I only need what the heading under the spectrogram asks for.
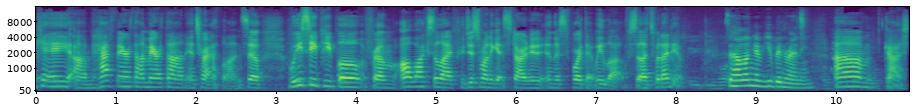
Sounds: Speech

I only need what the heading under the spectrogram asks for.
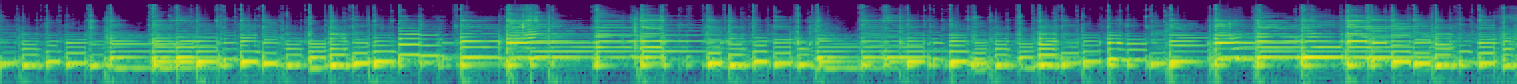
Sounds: playing mandolin

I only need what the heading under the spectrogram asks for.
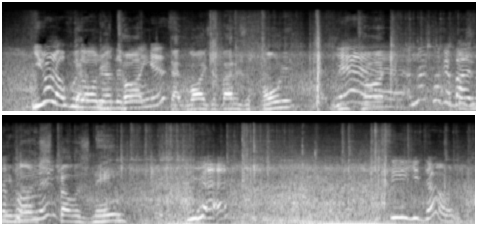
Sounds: Speech

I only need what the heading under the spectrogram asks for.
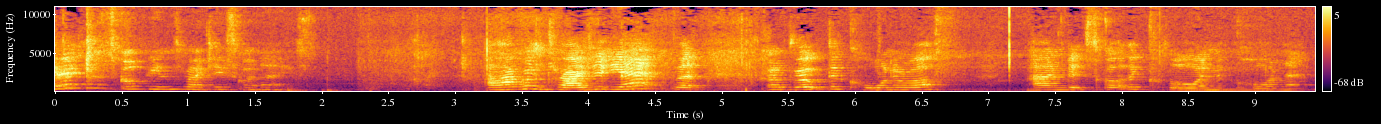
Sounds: Child speech

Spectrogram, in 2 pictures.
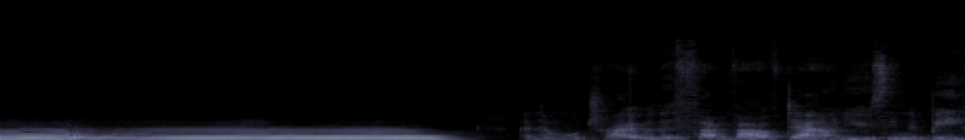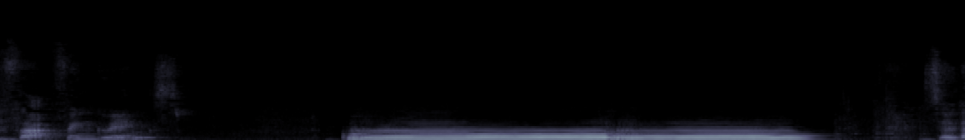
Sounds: playing french horn

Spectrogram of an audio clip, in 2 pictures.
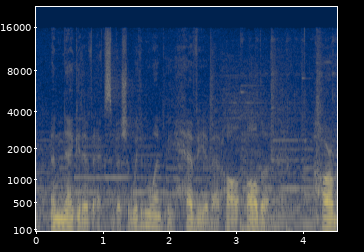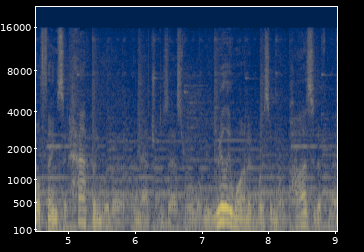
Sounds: Music, Speech

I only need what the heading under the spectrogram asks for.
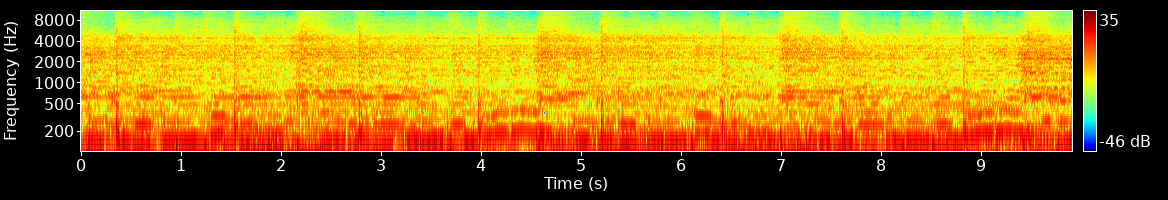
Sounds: Music

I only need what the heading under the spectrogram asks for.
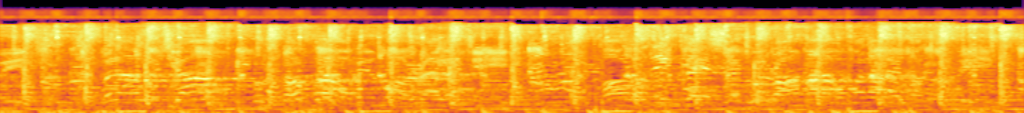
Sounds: Rock and roll, Music

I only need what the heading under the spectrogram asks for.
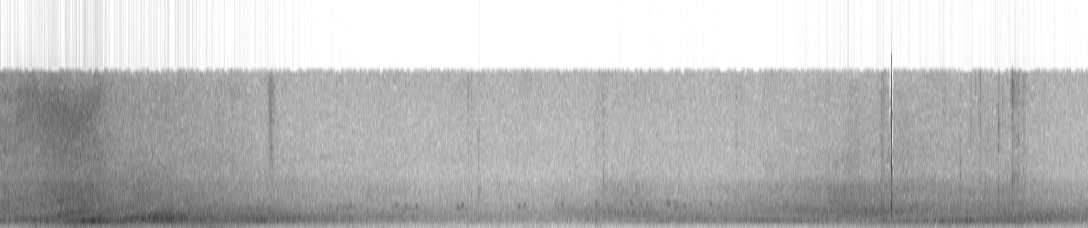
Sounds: Vehicle

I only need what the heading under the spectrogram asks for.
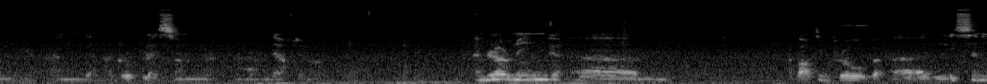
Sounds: Speech

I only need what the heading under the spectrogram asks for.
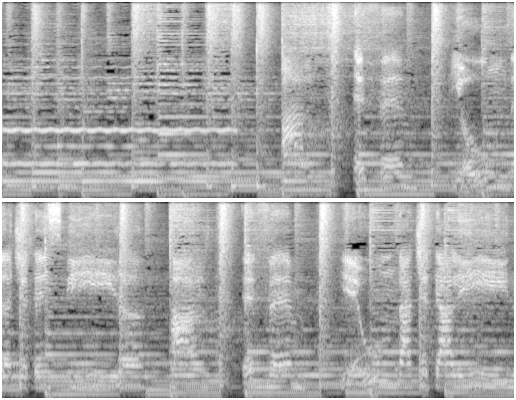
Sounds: Music

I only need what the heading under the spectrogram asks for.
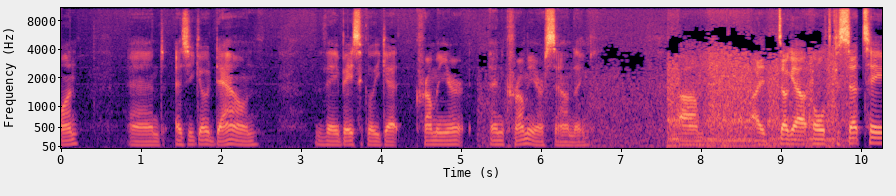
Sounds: Speech

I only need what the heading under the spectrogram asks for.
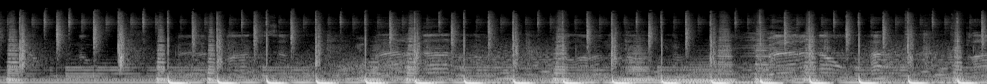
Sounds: Music

